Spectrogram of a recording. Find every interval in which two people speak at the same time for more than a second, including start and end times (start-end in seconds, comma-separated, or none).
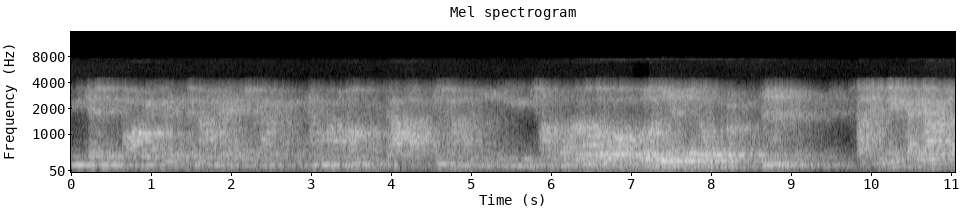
6.1-8.1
